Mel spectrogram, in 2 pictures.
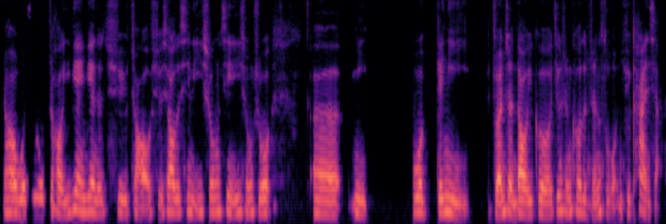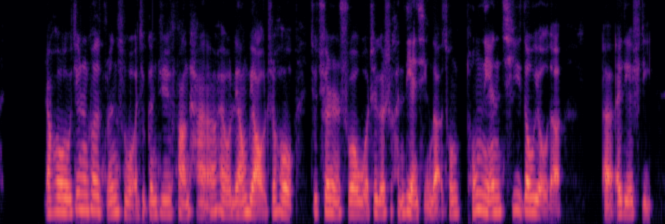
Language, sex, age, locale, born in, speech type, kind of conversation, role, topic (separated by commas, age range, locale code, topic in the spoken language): Chinese, female, 35-39, zh-CN, China, conversation, podcast, guest, 学习受挫后你通常如何调整并重新开始？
